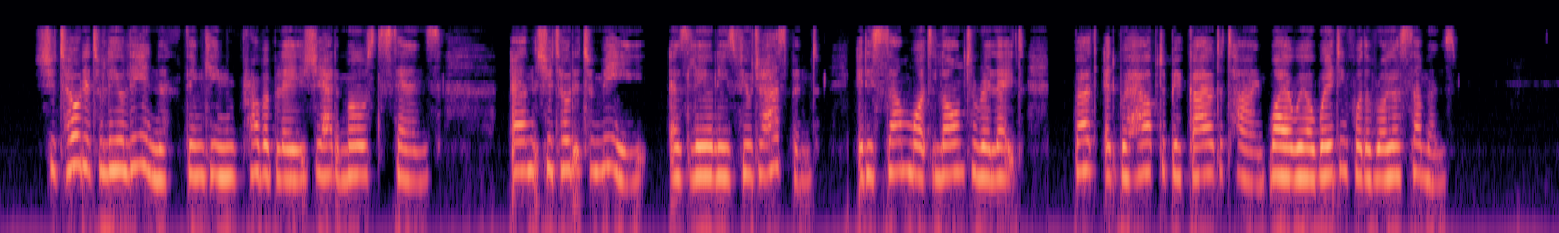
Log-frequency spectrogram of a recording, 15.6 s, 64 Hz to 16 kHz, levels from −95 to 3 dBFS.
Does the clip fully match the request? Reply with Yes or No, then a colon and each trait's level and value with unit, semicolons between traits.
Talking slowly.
No: average, 170 wpm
